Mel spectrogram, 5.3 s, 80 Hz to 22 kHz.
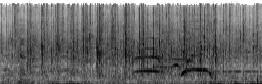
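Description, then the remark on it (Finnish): Audience applause and cheering at a Saturday event attended by 36,000 people that day fill the whole clip, a dense, steady wash of clapping with scattered whistles and shouts rising over it, holding strong throughout. “Se on aplodien paikka.”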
